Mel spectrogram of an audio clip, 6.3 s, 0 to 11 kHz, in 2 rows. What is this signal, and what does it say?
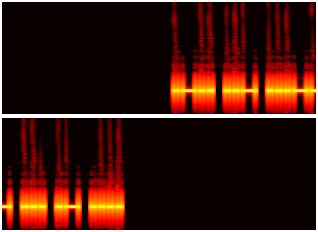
Morse code, heard as a keyed tone, about 28 wpm, 700 Hz. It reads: LU3SAH
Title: DXCC-100 Call Signs - 6 Characters - 28wpm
